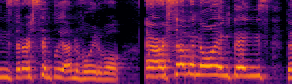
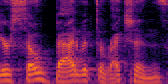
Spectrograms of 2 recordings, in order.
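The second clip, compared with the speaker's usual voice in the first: mock patronizing, condescending, talking-down tone; 10 semitones lower, 9 dB quieter than usual. Retelling a skit's boyfriend talking down to his girlfriend: imitating a condescending boyfriend. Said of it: "acting like she's stupid".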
